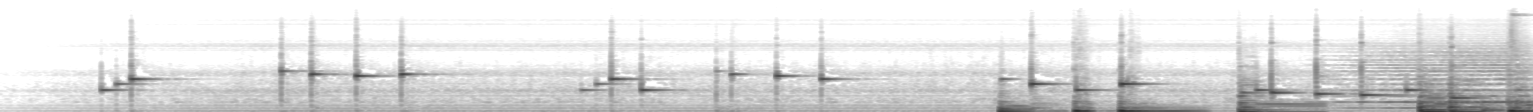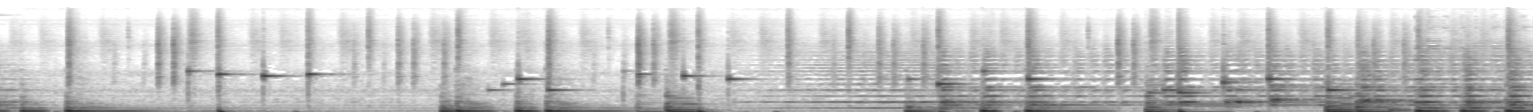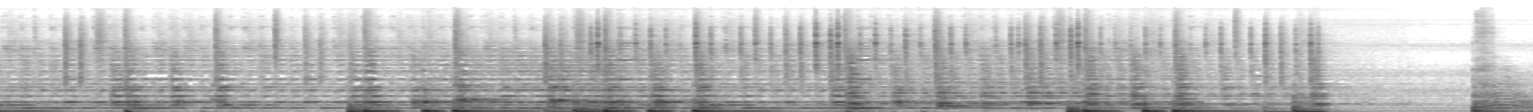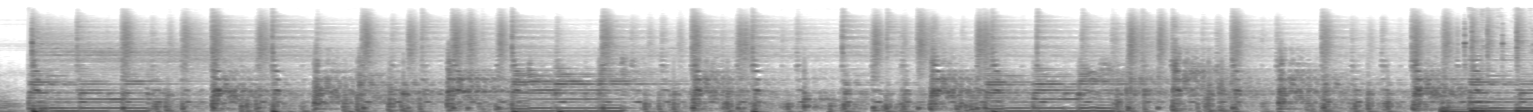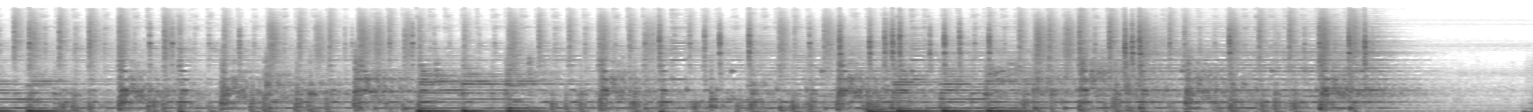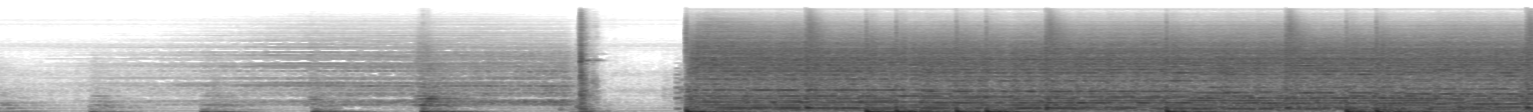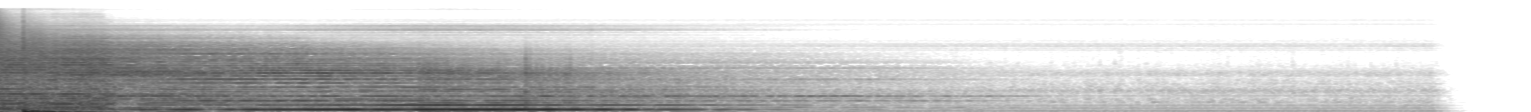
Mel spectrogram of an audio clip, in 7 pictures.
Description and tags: Calm background Music
Background music for a calm section in a game or movie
